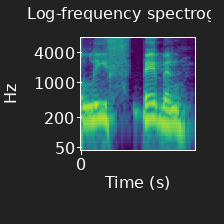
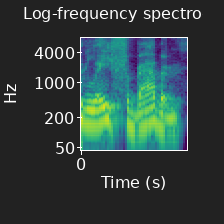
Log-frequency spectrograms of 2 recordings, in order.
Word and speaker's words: Leif Babin: the dichotomy of leadership with fellow retired seal Leaf Babin did I pronounce that right it's actually Lea Babin oh so I didn't pronounce it right at all Leif Babin he hosts a weekly podcast with Brazilian jiu-jitsu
